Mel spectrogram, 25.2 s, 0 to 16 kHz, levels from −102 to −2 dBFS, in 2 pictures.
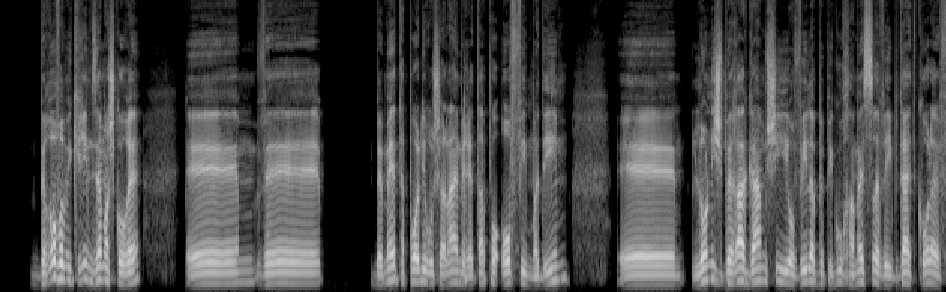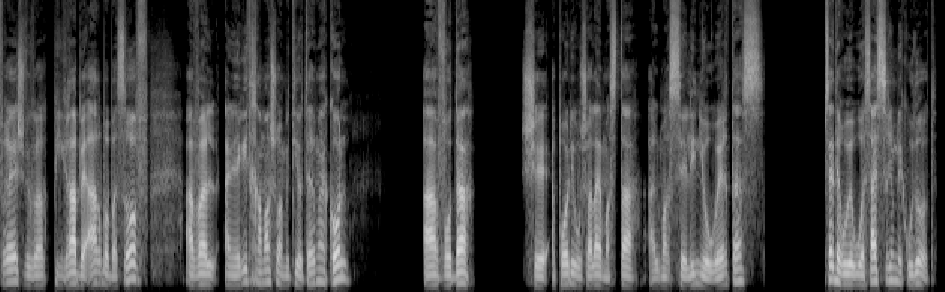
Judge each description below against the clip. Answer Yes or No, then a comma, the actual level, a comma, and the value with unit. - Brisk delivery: No, average, 115 wpm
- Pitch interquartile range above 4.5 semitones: No, average, 3.9 semitones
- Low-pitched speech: Yes, low, 130 Hz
